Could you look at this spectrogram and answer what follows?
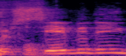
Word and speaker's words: Yosemite: Yeah, dude, Yosemite? Yes. That's crazy. I did unironically pronounce it Yosemite at one stage.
